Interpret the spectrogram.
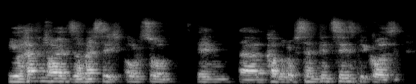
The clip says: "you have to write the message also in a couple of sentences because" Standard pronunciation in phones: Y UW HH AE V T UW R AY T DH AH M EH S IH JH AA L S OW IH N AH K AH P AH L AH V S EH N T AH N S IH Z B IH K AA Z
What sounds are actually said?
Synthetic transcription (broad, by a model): Y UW HH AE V T UW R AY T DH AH M EH S IH JH AA L S OW IH N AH K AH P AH L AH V S EH N T AH N S IH Z B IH K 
